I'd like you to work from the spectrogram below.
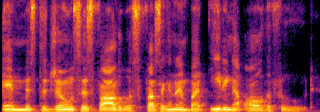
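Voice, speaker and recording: A man's voice: medium pitch, fairly even intonation, quick pace. A man co-hosting a casual movie podcast, laughing often and quoting scenes with gusto. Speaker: podcast co-host.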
